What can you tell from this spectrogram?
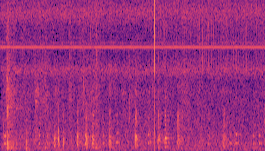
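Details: Two ferrets play-fighting make soft, quick clucking chuckles in scattered bursts.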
